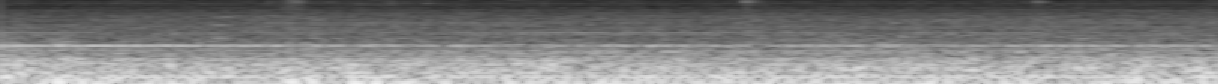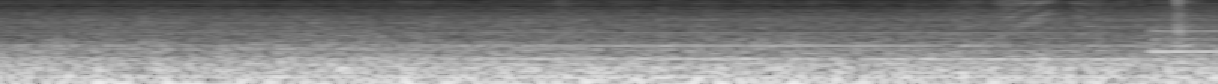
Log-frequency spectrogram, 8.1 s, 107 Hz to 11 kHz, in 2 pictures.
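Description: Interior ride noise of a Kawasaki C151 MRT train car running at speed: a steady rumble of wheels on the track with a faint steady motor hum that fades near the end.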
